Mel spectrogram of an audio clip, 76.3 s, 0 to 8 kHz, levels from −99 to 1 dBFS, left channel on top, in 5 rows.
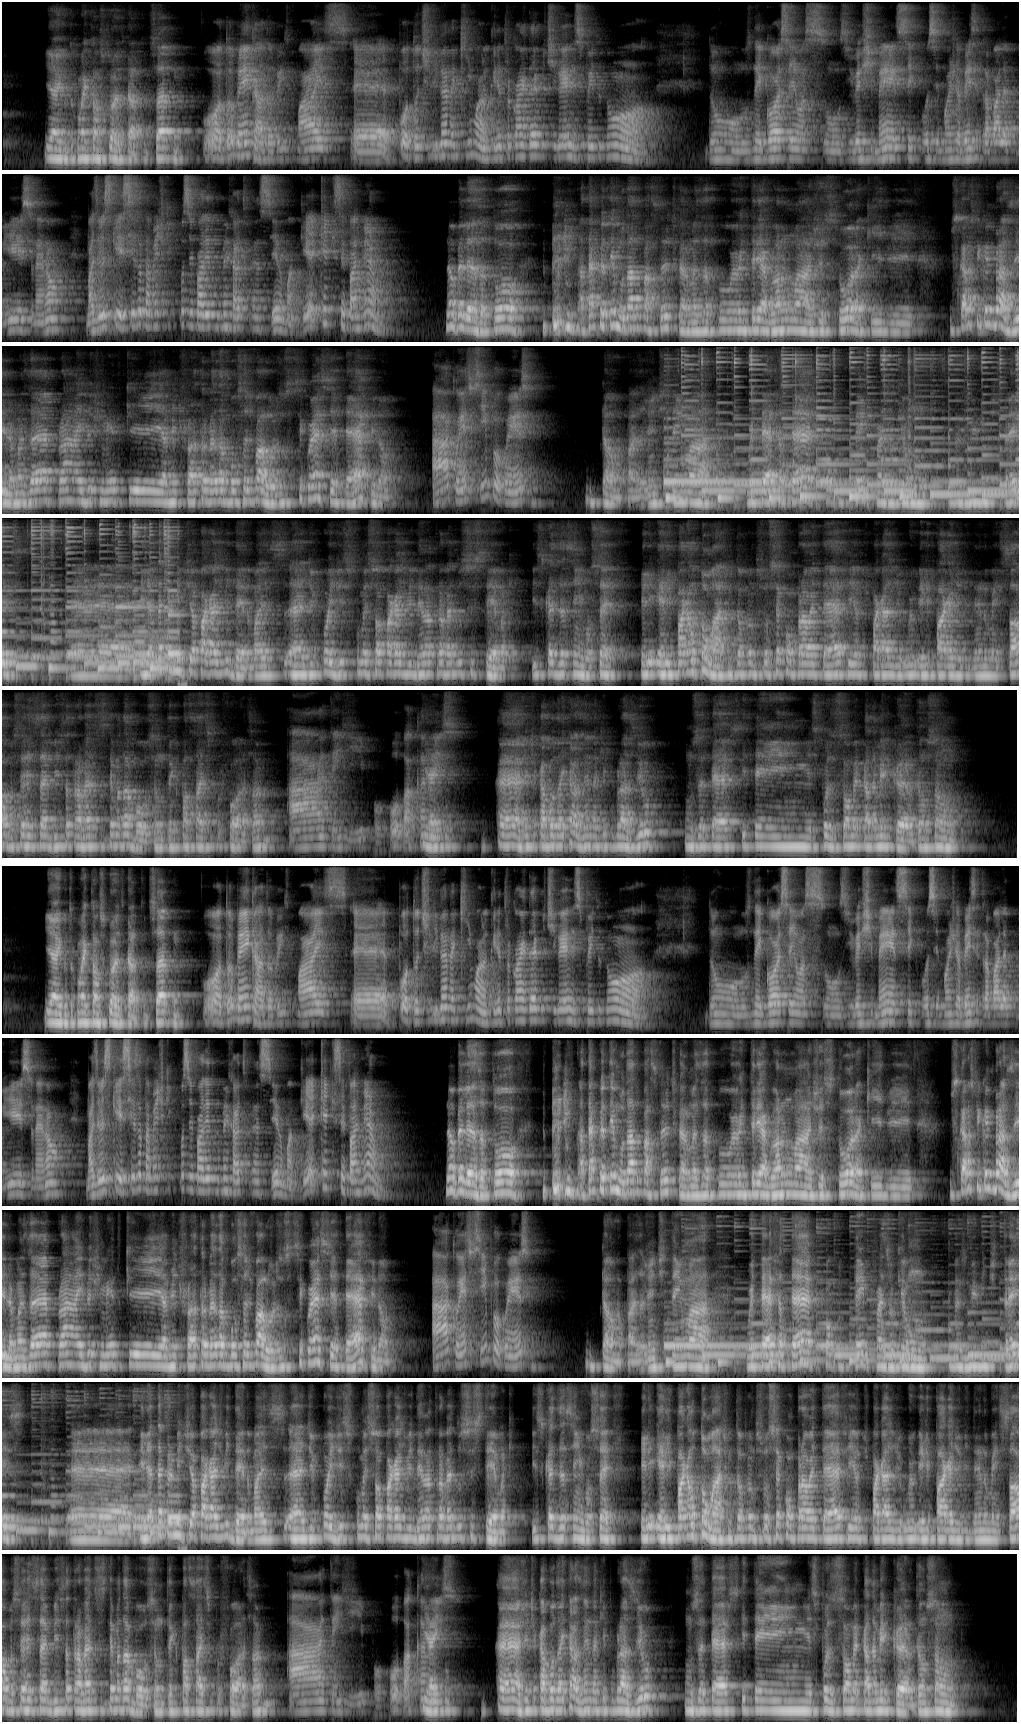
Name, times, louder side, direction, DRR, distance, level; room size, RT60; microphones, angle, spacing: voice 1, 0.6-2.7 21.9-23.1 23.5-29.1 29.5-36.4 39.3-41.3 41.7-44.4 44.7-46.1 46.8-53.3 53.7-55.0 55.3-65.1 67.3-67.8 68.4-70.8 71.3-75.4, right 5 dB, 80° right, 0.4 m, -30 dB
voice 2, 3.0-9.6 10.6-16.1 16.5-21.0 36.9-38.4 65.3-67.8, right 3 dB, 40° right, 1.0 m, -37 dB
Acoustic guitar, 40.4-48.4, left 1 dB, 65° left, 0.7 m, -33 dB
19.0 x 7.7 x 4.3 m
head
